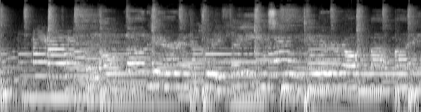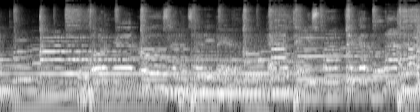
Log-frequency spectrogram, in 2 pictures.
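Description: Live band playing an instrumental break of a blues-tinged country-rock song: electric guitar lead over a drum beat, bass and keyboard, with one note held for several seconds in the middle.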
